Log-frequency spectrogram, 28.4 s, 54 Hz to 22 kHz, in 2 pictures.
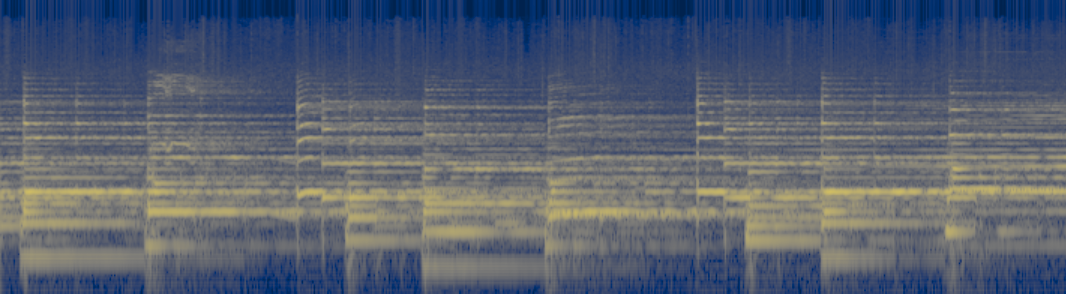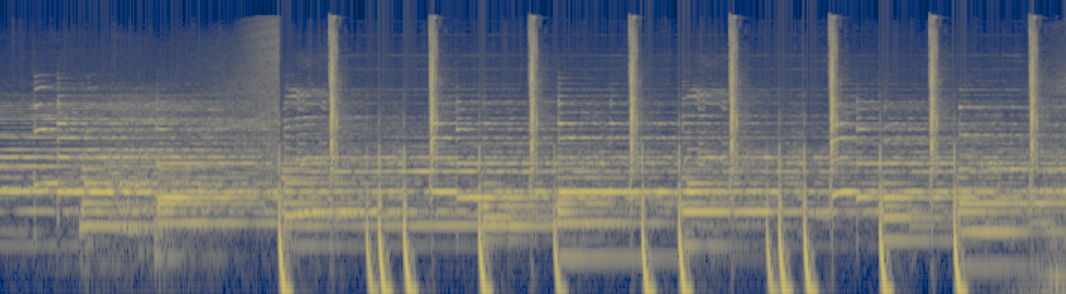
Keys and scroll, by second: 0.6-2.1 typing, 2.2 Return, 7.2 [, 10.7 b, 13.0 [, 13.7 ], 15.5 b, 27.1 ctrl+d.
